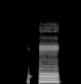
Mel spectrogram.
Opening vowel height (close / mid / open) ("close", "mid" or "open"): mid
